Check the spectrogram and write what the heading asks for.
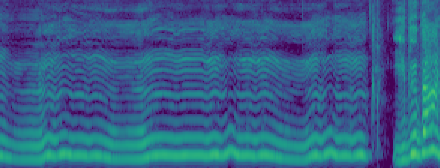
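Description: A woman humming a slow melodic line, mostly long held notes with small turns and dips, which stops shortly before the end.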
